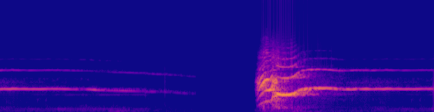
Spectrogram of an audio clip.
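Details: End of a sustained wolf howl fading out, then silence, then another howl that begins raspy and turns into a clear, steady drawn-out tone.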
